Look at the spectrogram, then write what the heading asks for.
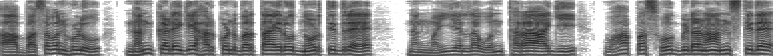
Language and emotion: Kannada, disgusted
